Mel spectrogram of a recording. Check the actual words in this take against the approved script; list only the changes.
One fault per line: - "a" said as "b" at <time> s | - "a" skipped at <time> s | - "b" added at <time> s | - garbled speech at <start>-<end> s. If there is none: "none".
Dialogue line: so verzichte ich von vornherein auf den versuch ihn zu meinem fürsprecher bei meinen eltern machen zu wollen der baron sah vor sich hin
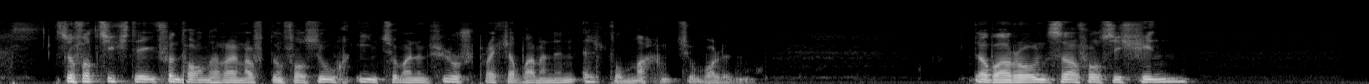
none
